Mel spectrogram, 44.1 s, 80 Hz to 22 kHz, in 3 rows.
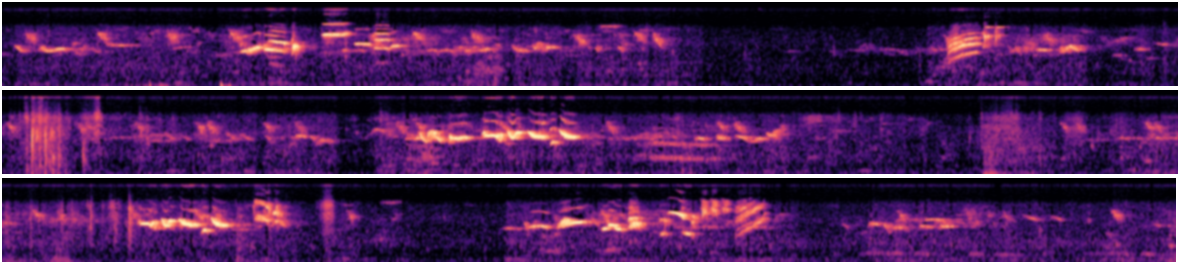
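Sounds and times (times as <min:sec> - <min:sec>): small birds chirping and singing: 0:00.0 - 0:27.1, 0:27.7 - 0:44.0.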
